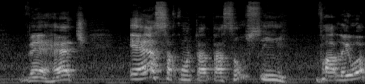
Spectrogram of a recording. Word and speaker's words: Verratti: Claro que nós vimos o Verratti, que a gente chama Veguete, né? Mas a pronúncia é Verratti.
